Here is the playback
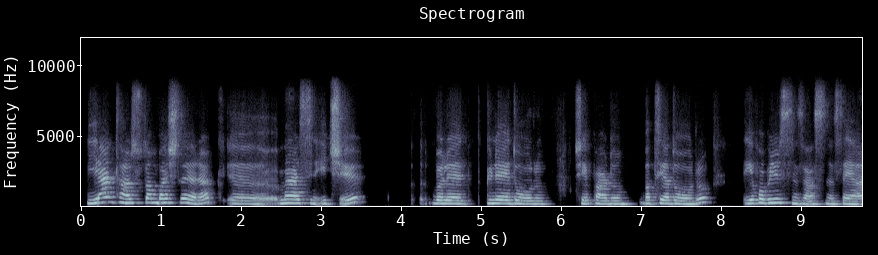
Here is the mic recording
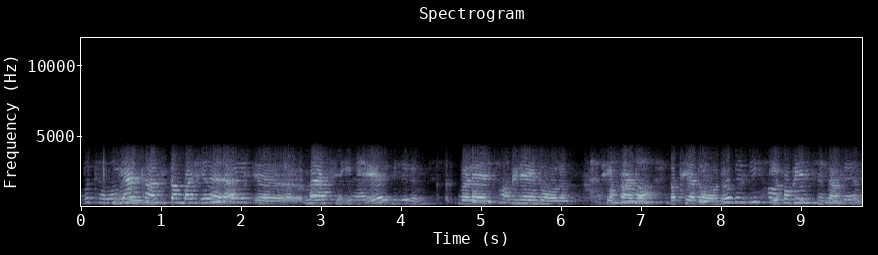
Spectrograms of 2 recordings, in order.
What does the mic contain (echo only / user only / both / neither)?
both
